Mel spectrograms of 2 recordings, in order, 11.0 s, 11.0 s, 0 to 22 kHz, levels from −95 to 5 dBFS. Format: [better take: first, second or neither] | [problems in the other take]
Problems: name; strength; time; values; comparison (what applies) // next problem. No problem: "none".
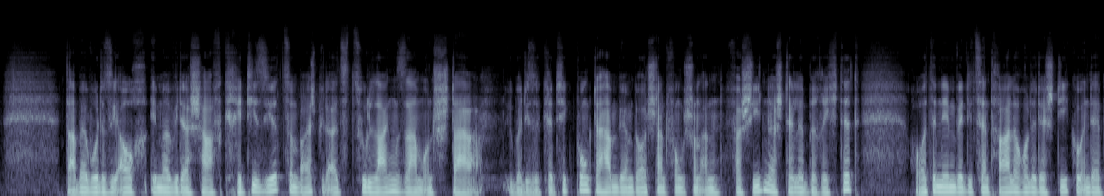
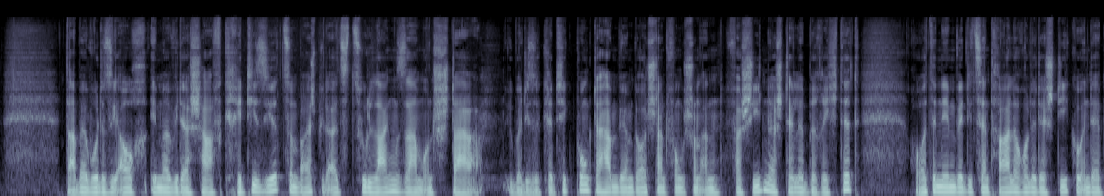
second | muffled; slightly; fading above 3 kHz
